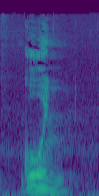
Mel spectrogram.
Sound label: gunj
